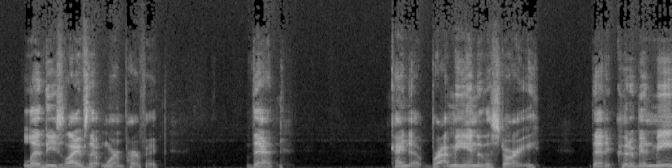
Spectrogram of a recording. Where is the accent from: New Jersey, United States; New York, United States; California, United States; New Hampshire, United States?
New York, United States; Buffalo; I grew up kind of on the West Seneca, South Buffalo border in Buffalo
